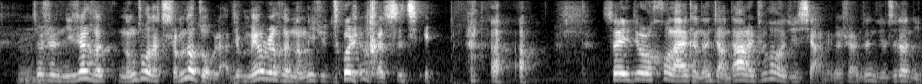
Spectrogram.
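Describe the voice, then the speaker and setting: A man's high-pitched voice at a very fast pace, with big swings in loudness, ordinary pitch variation, and noticeable background noise. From Northeast China, Changchun. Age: 50s. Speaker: podcast guest. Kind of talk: casual chat.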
